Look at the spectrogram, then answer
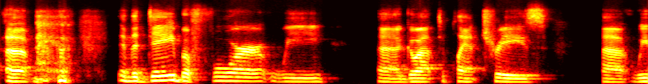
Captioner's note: laugh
